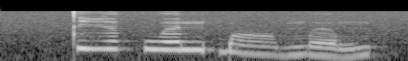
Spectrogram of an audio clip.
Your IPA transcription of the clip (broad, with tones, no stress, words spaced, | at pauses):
t̪i˧ə̯kwə˧nɓɔ̤˨˩ mə˧˩˨m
